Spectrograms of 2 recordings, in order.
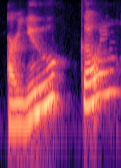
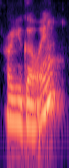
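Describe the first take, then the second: First: The word 'you' is stressed with a rise. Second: The word 'you' is not specially stressed. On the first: The speaker is going and wants to know about the listener. "So then I have stress on you, which means my rise up is going to be there" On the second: Simply asking about attendance at an event. "Standard intonation"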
